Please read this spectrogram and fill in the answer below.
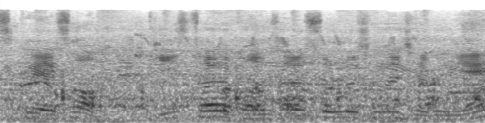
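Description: Speech: a man talking in Korean.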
